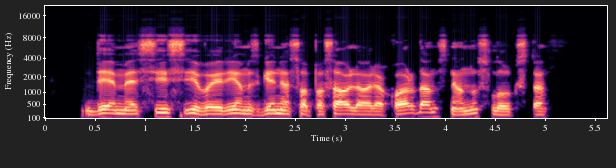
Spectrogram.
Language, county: Lithuanian, Alytus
